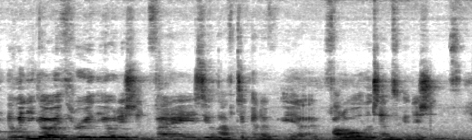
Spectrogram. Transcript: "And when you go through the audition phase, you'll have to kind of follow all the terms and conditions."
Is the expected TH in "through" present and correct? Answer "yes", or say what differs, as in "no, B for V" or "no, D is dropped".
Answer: yes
